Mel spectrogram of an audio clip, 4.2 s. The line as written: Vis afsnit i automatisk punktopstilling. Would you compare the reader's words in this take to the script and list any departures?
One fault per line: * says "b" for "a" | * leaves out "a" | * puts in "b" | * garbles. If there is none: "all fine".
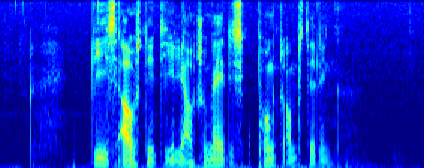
* puts in "i"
